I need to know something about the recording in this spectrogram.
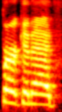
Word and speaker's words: Birkenhead: ed right now and you're like ah it's pronounced birkenhead you americans um then you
